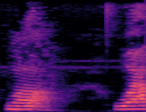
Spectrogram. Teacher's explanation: दांत और ओठ दोनों की ही सहायता से लिखा और बोला जाता है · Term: दंतोष्ठम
